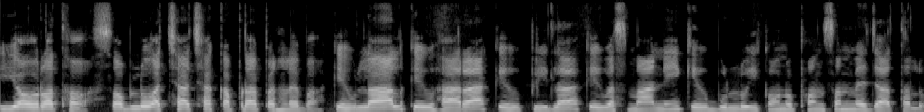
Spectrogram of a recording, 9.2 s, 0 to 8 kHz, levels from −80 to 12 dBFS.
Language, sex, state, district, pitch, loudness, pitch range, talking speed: Bhojpuri, female, Bihar, Muzaffarpur, 200 Hz, -17 LUFS, 195-215 Hz, 160 wpm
